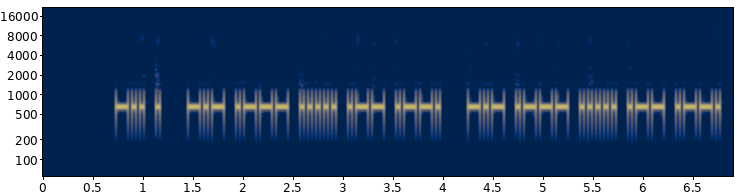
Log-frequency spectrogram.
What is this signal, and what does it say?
Morse code, heard as a keyed tone, about 30 wpm, 690 Hz. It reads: DE KJ5WP KJ5WP
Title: SOTA QSO Practice 30wpm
